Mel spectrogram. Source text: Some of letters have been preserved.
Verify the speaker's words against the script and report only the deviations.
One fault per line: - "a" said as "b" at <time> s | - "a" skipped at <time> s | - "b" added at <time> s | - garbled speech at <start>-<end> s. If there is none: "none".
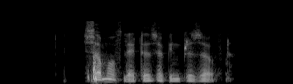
none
